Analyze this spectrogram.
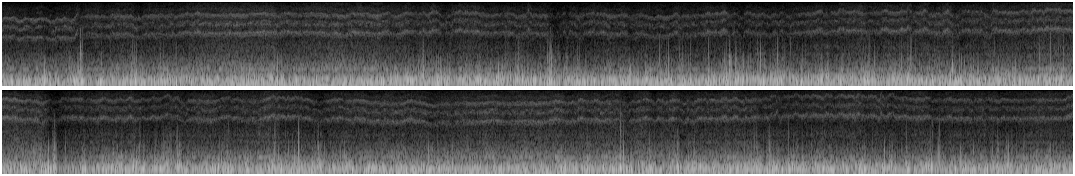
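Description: Wind rushes and rumbles loudly past the moving car.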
